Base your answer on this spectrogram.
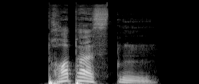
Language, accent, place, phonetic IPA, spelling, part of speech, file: German, Germany, Berlin, [ˈpʁɔpɐstn̩], propersten, adjective, De-propersten.ogg
- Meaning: 1. superlative degree of proper 2. inflection of proper: strong genitive masculine/neuter singular superlative degree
